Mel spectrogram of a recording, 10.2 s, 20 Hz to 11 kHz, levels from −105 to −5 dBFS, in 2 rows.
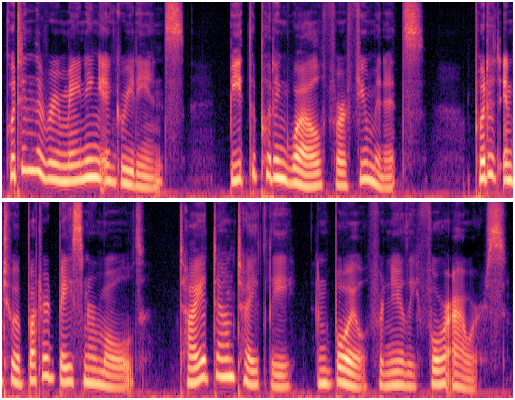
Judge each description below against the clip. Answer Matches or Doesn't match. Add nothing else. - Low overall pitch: Doesn't match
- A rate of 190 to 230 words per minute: Doesn't match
